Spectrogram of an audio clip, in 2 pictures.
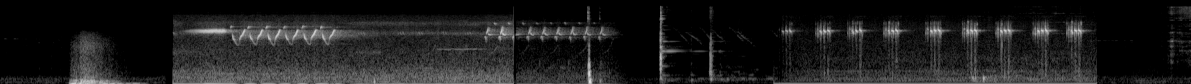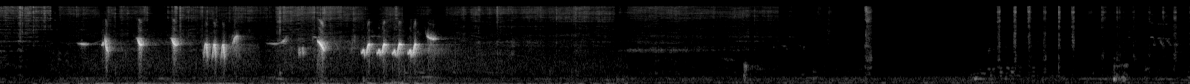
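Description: Small birds chirping in several separate runs of short, high notes, one run evenly repeated about three times a second. A short low thump comes just before the first run.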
